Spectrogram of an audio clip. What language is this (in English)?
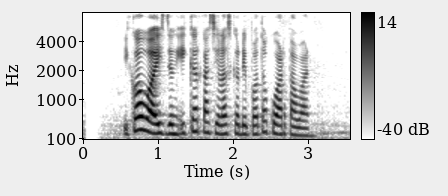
Sundanese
